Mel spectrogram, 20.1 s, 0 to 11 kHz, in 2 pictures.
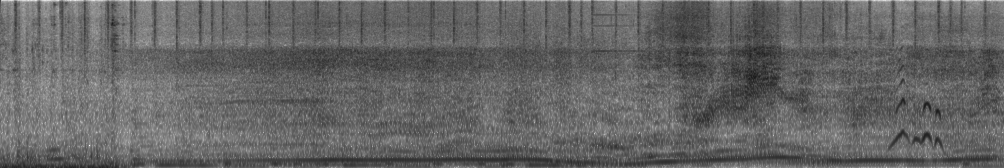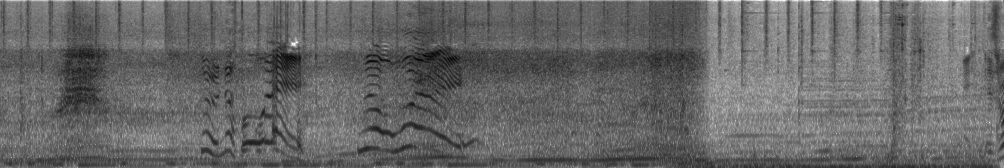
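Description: Ford F-350 pickup's engine running under load as the truck drives through snow on homemade snowmobile tracks, its pitch falling and rising several times with the throttle. Voices call out over it in the middle.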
